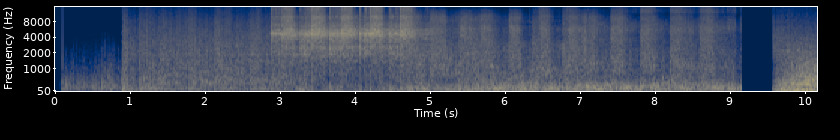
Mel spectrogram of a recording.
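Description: TOS-1A heavy flamethrower system firing a salvo of 220 mm thermobaric rockets: a continuous rumbling roar broken by a rapid string of sharp blasts, with a hiss loudest a few seconds in. It cuts off just before the end, and music begins.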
